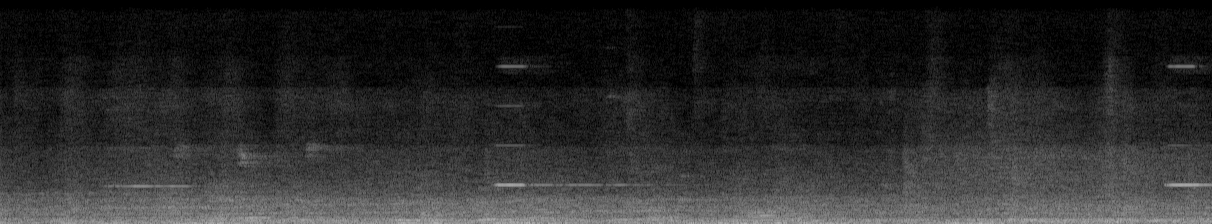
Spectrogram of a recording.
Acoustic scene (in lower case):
subway station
